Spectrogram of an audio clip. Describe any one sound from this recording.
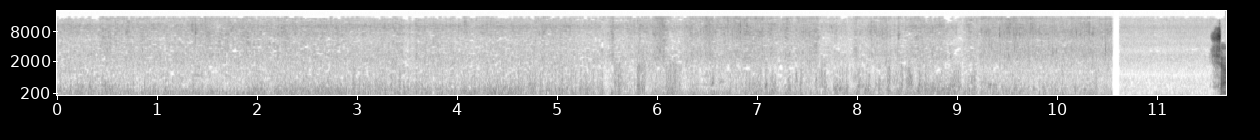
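A river rushes and splashes over stones.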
